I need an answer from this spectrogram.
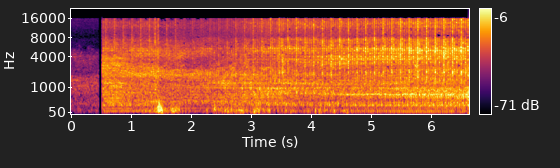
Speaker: Uh it has uh the symptoms of a leaky uh fuel injector. Now I'm going to turn on the engine and uh let you hear the sound of uh leaking injector of Ford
